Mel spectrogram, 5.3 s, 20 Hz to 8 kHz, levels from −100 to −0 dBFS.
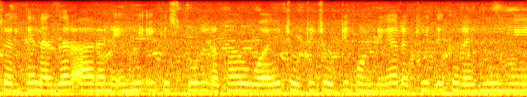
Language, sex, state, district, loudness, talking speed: Hindi, female, Uttar Pradesh, Deoria, -14 LUFS, 180 wpm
